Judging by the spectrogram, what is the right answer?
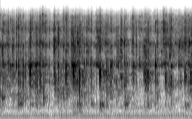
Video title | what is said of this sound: Election night live stream | there you get your nice rattling noise from shaking it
